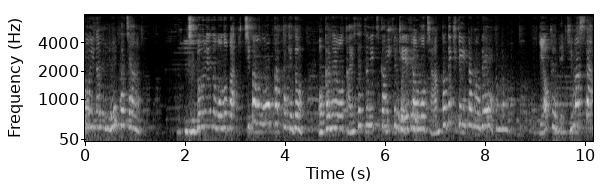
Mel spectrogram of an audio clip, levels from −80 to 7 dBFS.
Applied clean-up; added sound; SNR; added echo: neural separator model SepFormer DNS4.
